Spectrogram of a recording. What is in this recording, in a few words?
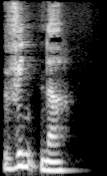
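"vintner", English, British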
